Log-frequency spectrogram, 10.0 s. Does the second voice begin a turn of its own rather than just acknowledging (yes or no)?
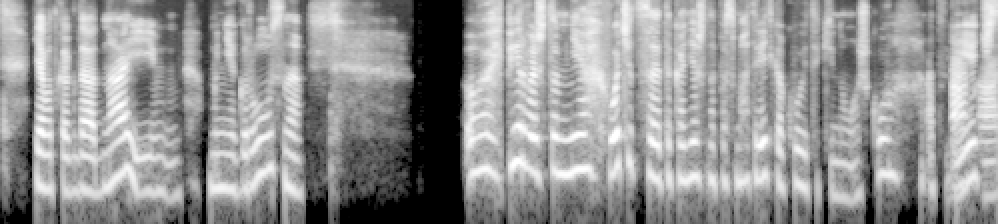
yes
